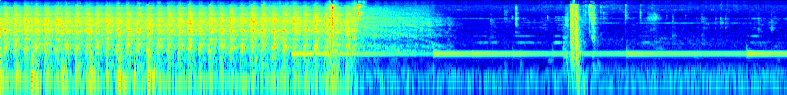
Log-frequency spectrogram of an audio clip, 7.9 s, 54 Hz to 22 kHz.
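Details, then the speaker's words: 2007 Pontiac Grand Prix that hasn't started in about a week, tried after adding 5 gallons of 91: the starter churns steadily for about three seconds and the engine never fires. Owner suspects a fuel level switch or wiring fault. Crank, no start. "let's see if she fires up she hasn't started in like about a week now"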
